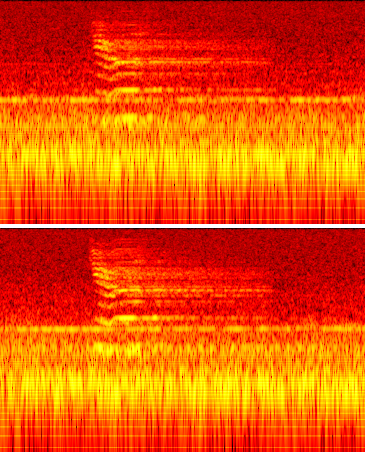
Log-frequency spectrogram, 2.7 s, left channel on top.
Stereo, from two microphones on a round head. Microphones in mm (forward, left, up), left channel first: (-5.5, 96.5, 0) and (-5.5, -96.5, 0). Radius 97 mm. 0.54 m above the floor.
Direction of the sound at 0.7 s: 55° right (ahead or behind).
